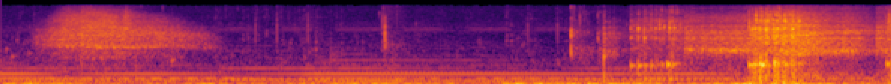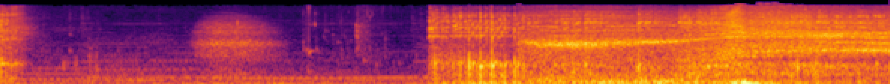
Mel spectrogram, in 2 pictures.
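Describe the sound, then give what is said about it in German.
A voice imitates the deep snoring of the character Torwalsch, heard across a whole ship at night: a few rough, rasping breaths over a low rumbling drone, fairly loud, ending in a longer noisy, throaty exhale. “Und nach wenigen Minuten, Aldorin, hörst du über das ganze Schiff verteilt Torwalsch tiefes Schnarchen.”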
